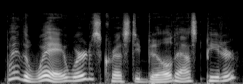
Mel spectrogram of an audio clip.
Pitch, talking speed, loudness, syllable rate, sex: 170 Hz, 220 wpm, -15 LUFS, 5.7 syllables/s, male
